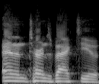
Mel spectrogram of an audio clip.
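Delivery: ordinary delivery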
